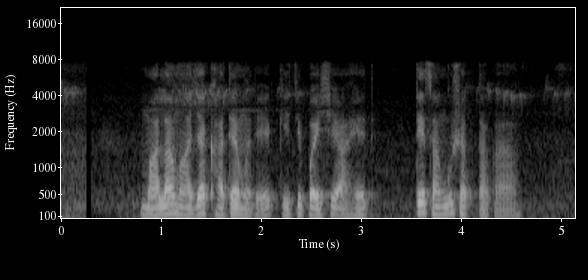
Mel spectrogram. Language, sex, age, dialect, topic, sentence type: Marathi, male, 18-24, Standard Marathi, banking, question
